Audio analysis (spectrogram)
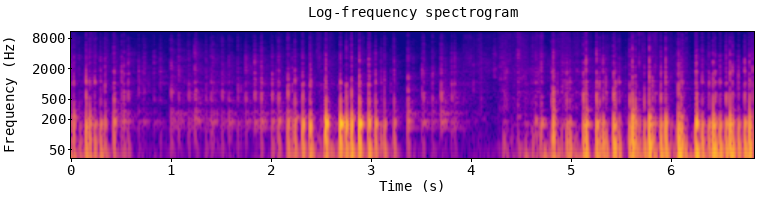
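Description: A grey fabric-covered rectangular cardboard box is held in the hands and knocked and tapped on its cover with the fingertips. The result is a rapid, uneven run of soft, dull, low thuds that die away almost instantly. A brief quiet gap comes around the four-second mark before the tapping picks up again.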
